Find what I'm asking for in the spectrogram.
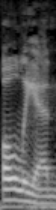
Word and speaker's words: Olean: Now I think they pronounce it Olean, New York.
